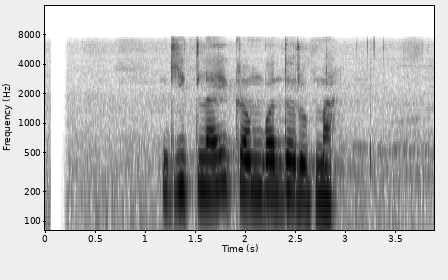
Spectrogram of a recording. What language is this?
Nepali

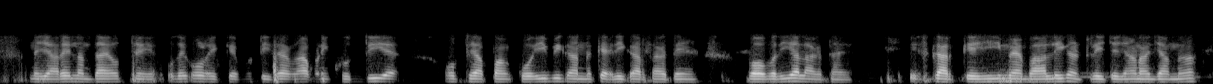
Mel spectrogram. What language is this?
Punjabi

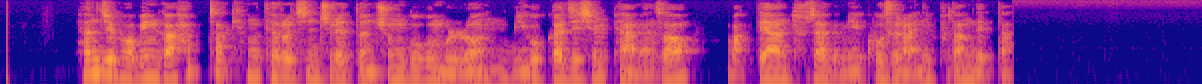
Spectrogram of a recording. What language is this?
Korean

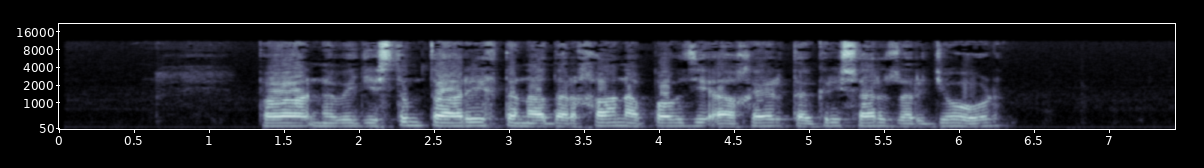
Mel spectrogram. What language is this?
Ormuri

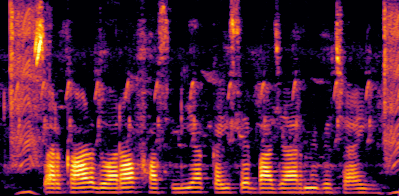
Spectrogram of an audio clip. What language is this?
Bhojpuri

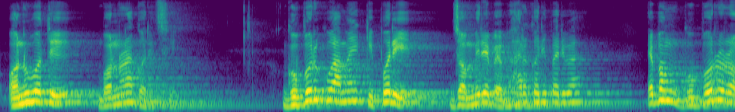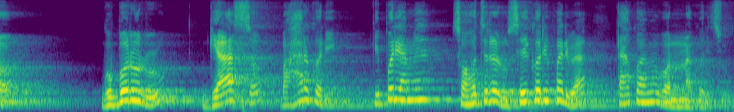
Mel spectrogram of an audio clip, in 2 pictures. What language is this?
Odia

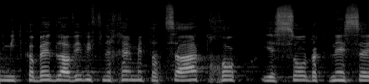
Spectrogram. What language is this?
Hebrew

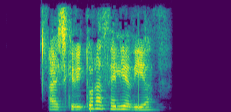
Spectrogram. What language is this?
Galician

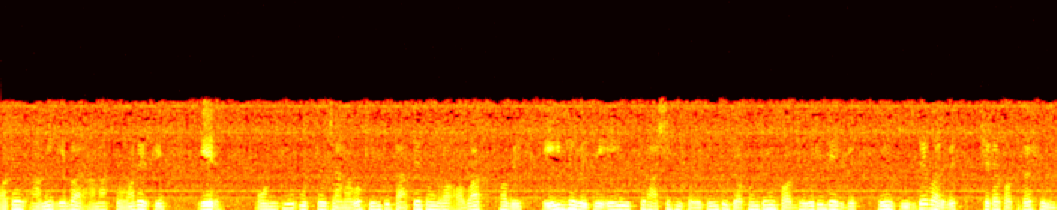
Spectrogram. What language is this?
Bangla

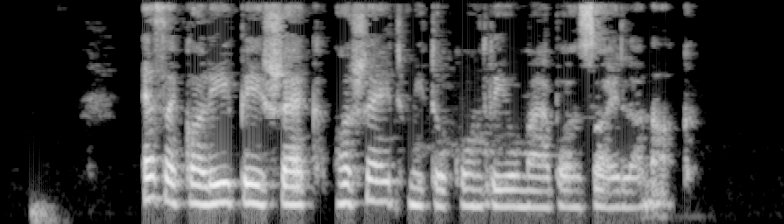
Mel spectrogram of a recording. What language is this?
Hungarian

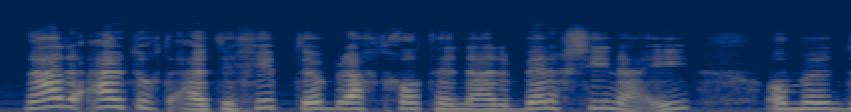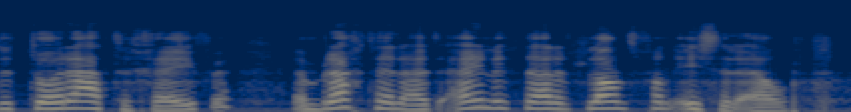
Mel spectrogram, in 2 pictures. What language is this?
Dutch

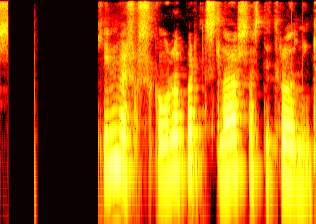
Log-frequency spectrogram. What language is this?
Icelandic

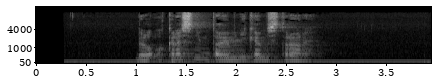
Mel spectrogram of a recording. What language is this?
Czech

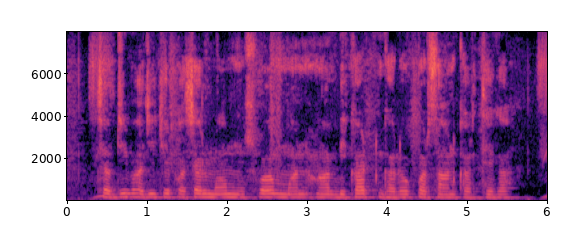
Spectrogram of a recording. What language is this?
Chhattisgarhi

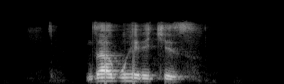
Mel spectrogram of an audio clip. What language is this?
Kinyarwanda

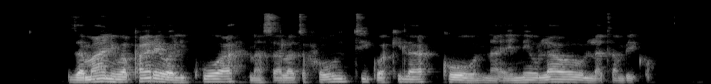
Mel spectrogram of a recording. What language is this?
Swahili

